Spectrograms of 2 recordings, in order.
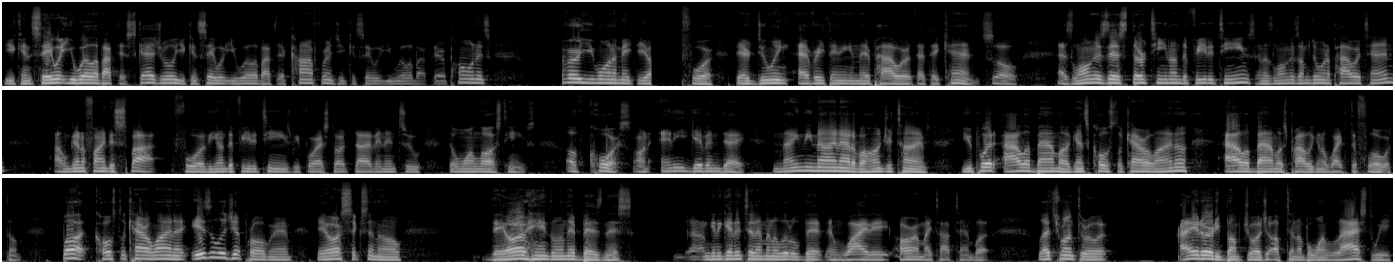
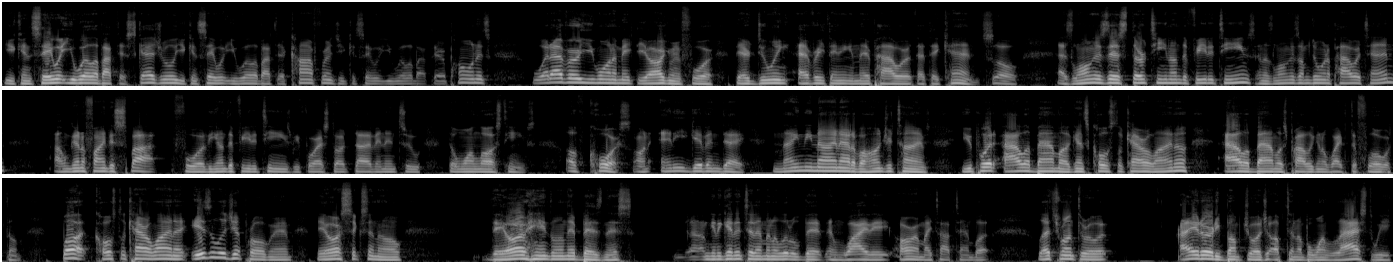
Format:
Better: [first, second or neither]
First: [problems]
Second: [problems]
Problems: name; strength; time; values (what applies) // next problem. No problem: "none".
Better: second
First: audio cutting out; at 5.5 s and at 6.5 s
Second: none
